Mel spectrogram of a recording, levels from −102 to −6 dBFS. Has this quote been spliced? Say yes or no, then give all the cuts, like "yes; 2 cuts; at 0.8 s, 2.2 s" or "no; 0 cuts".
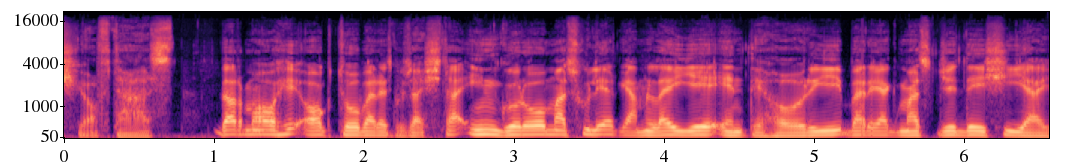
yes; 2 cuts; at 2.2 s, 3.7 s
